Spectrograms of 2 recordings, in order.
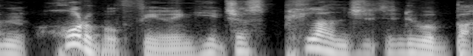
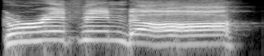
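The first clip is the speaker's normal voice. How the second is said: higher, louder, drawn-out slow call; hat shouts; 10 dB louder, much slower than usual. Acted. The Sorting Hat announcing Ron's house, loud call. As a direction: ring it out, slowly. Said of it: "the hat had shouted".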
